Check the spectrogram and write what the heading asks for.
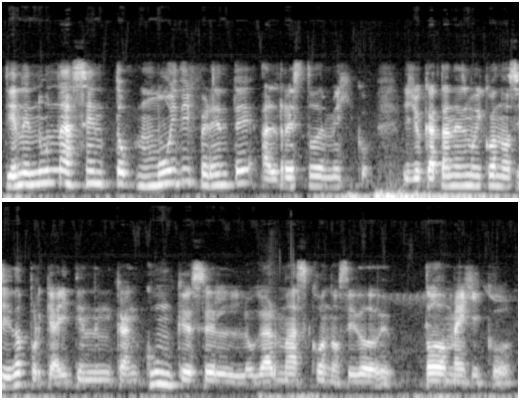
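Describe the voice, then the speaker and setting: A co-host from Mexico City with a central Mexican accent, chatting in an easygoing way in a casual interview. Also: male voice, fairly high pitch, normal speed, a crowd in the background. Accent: central Mexican Spanish. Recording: dull lo-fi sound.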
